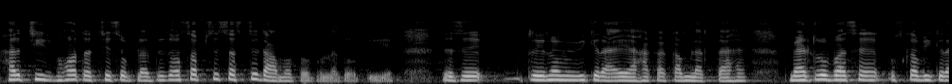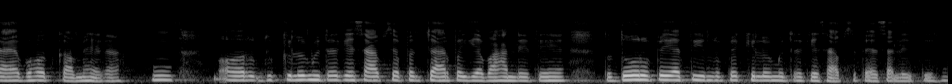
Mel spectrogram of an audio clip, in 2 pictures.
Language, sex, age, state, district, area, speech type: Hindi, female, 45-60, Madhya Pradesh, Jabalpur, urban, spontaneous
